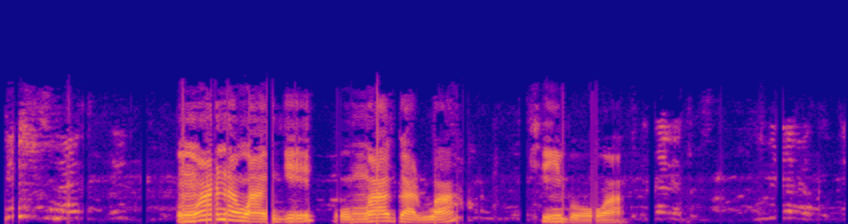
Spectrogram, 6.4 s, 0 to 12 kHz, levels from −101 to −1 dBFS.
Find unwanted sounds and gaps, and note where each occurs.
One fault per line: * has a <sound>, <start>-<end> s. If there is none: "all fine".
all fine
